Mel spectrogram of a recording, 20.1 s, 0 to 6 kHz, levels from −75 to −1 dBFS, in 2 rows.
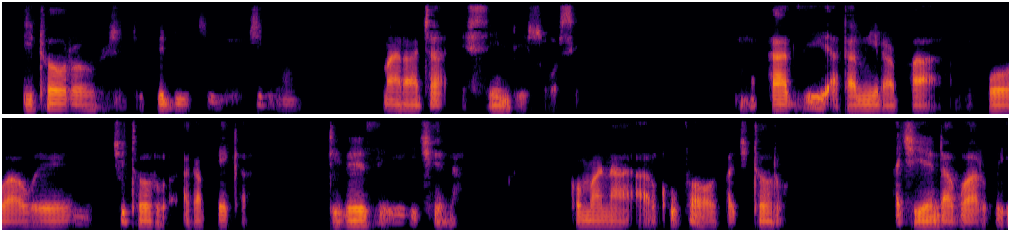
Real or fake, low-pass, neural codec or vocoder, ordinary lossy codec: fake; 5.4 kHz; codec, 16 kHz, 1 kbps, X-Codec, WavLM features, trained on Multilingual LibriSpeech; MP3, 32 kbps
